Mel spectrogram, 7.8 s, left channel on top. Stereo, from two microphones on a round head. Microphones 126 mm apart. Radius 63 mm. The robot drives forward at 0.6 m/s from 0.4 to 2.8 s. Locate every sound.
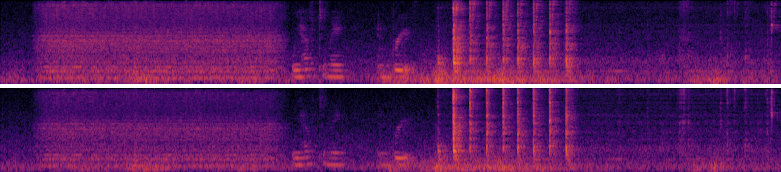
2.9 s a woman speaking: 35° left (ahead or behind), 1.2 m
4.4 s a crack: 65° right (ahead or behind), 1.0 m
